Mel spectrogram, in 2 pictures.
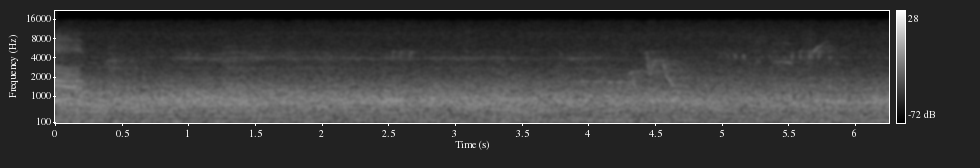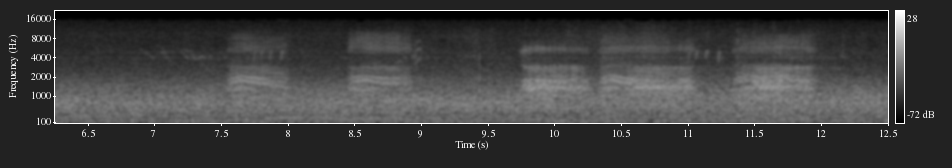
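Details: Crows in a running conflict with a Northern Goshawk, recorded 2016-04-04: faint background at first, then five loud, coarse caws in quick succession near the end.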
